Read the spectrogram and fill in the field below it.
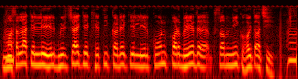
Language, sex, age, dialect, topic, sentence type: Maithili, male, 31-35, Eastern / Thethi, agriculture, question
